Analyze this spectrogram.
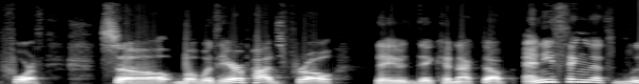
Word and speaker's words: AirPods Pro: Let's go back to the AirPod Pros here. I always say it wrong. It's AirPods Pro. AirPods Pro.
